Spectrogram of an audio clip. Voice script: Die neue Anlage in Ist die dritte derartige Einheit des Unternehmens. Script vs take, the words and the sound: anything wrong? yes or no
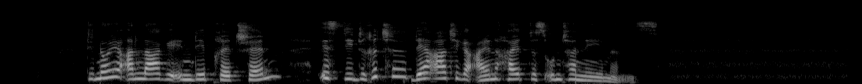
yes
